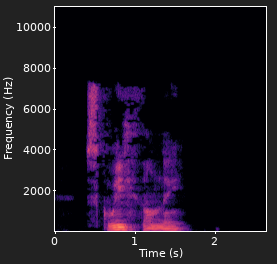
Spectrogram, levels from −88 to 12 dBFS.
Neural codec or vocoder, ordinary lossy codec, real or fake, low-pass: codec, 16 kHz, 16 kbps, FreqCodec, smaller model; MP3, 32 kbps; fake; 7.2 kHz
